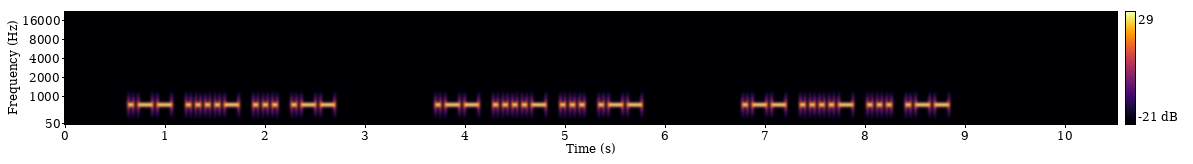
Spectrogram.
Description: Morse code, heard as a keyed tone, about 25 wpm, 700 Hz. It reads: W4SW W4SW W4SW
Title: USA Call Signs - 4 Characters - Repeated 3x - 25wpm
